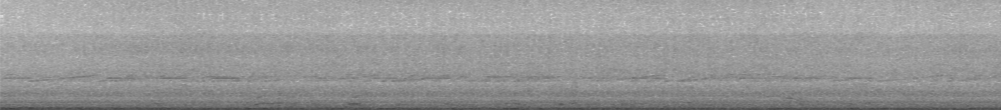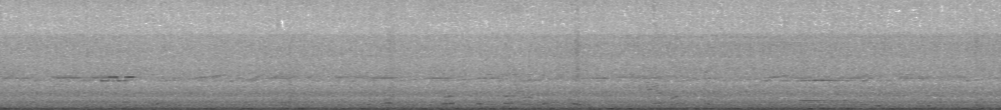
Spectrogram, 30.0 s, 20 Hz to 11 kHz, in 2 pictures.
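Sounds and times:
fire engine running: 0.0s - 30.0s.

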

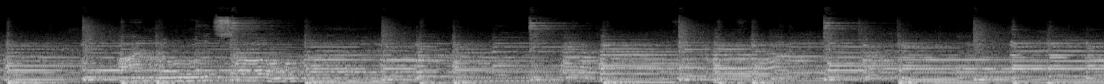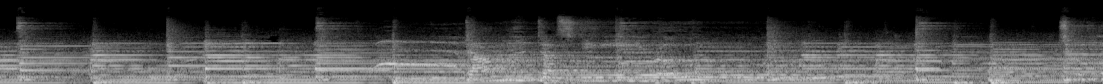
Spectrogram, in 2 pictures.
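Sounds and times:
rock band playing: 0.0s - 22.0s.

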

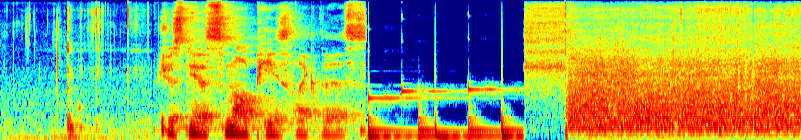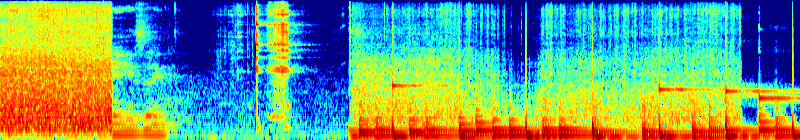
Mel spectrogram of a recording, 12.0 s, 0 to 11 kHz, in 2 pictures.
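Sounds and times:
background music: 2.8s - 4.0s, 8.6s - 12.0s
blowtorch flame hissing: 4.0s - 6.9s, 8.6s - 11.6s.

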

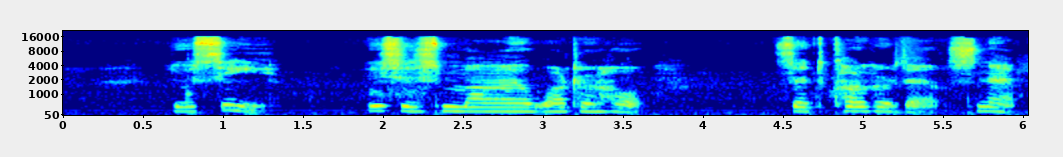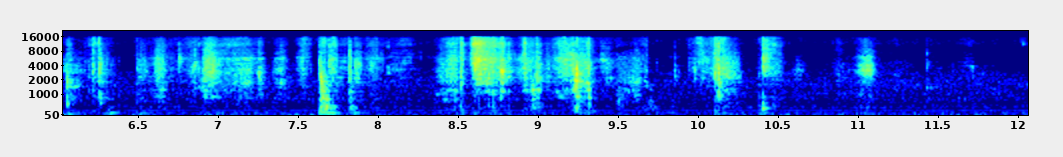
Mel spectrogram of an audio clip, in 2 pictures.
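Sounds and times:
paper pages rustling: 6.1s - 11.1s.

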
